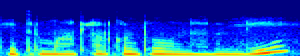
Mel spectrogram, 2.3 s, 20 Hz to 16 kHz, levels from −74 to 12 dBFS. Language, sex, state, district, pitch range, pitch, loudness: Telugu, female, Andhra Pradesh, Annamaya, 165-185 Hz, 175 Hz, -15 LUFS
